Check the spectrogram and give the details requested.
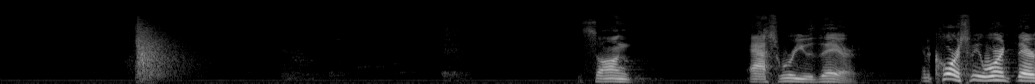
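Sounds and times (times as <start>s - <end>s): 
low steady hum: 0.0s - 10.3s
loud sharp whip crack: 1.3s - 2.0s
speech: 6.0s - 6.4s, 7.5s - 8.6s, 9.2s - 10.3s.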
